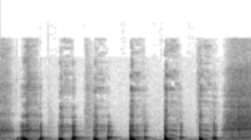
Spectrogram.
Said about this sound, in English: I'm coughing and everything.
